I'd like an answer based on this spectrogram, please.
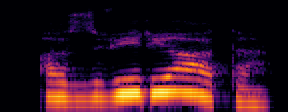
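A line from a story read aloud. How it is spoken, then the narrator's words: Timid child's question. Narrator (Russian): робко спросил мальчик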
